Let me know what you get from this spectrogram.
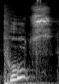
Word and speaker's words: Poots: Imogen Poots. – Is it Poots? – Yeah, that's how you say it.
